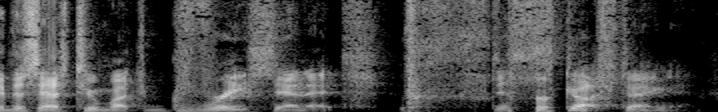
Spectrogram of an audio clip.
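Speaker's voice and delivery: acted-out condescending, disdainful tone, pitched high. Imagining him as the new host of Man vs. Food, mock-condescending Bill Maher. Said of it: "he could be condescending about anything".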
